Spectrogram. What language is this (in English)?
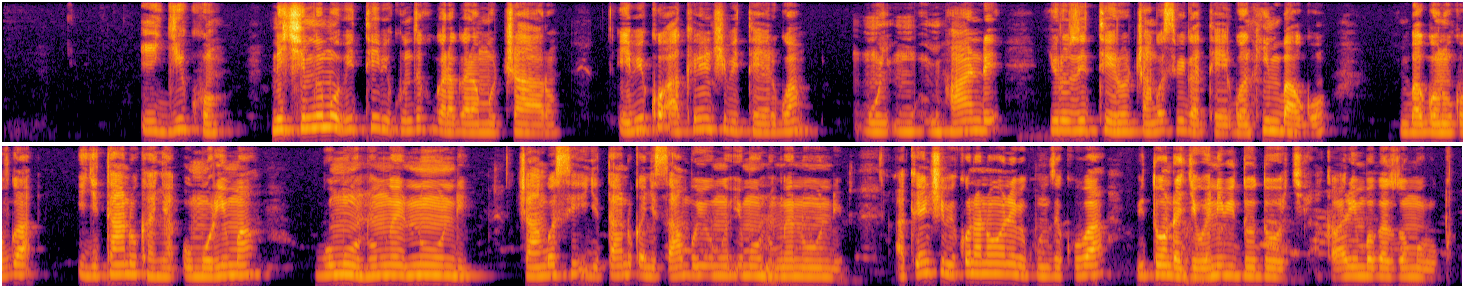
Kinyarwanda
